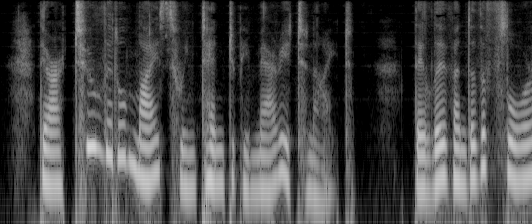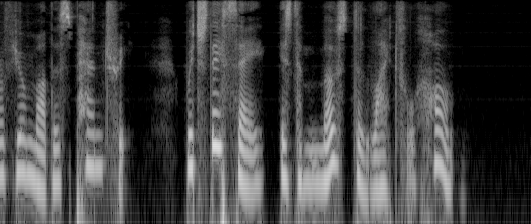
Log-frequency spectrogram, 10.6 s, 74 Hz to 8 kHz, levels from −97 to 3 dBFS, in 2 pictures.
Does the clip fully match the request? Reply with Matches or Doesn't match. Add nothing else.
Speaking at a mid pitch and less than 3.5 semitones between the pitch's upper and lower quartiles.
Doesn't match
